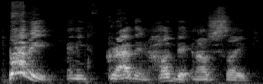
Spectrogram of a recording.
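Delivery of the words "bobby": high, loud delighted cry, imitated; imitating a kid spotting his uncle; child's excited recognition. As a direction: call it out like a thrilled toddler. Quotes child greeting uncle's picture.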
